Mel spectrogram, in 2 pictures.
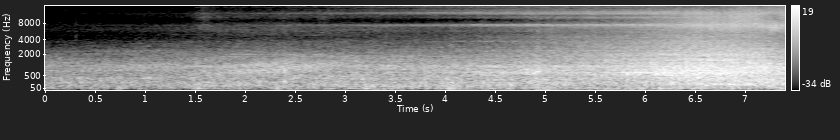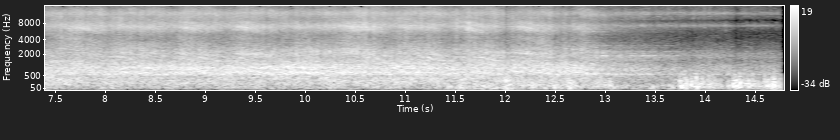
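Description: Express passenger train running through the station at speed without stopping. Its noise builds for several seconds and is loudest for about seven seconds, with a regular clatter of wheels over the rails, then dies away quickly. Near the end, gusty low buffeting hits the microphone.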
